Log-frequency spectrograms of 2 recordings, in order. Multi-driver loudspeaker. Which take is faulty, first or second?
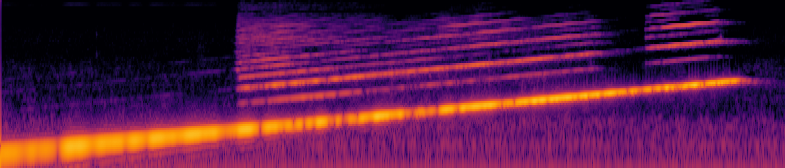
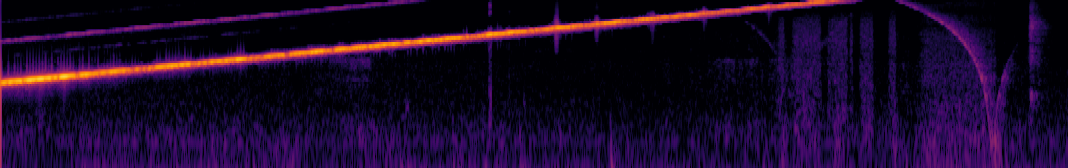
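first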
